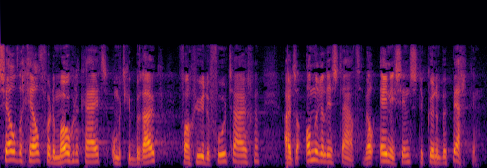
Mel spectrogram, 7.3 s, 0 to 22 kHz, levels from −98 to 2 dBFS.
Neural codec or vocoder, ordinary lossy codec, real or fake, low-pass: none; none; real; 7.2 kHz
